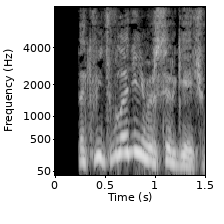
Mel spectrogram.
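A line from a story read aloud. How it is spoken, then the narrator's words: Cheerful exclamation. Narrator (Russian): воскликнул веселый Костя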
